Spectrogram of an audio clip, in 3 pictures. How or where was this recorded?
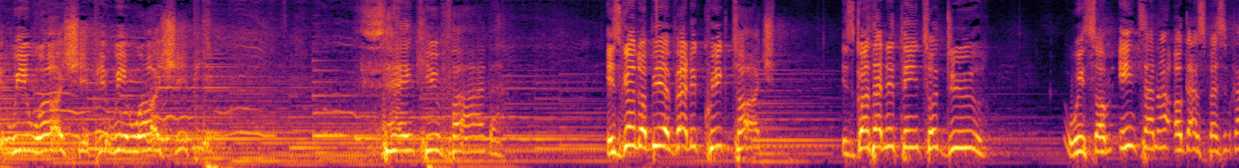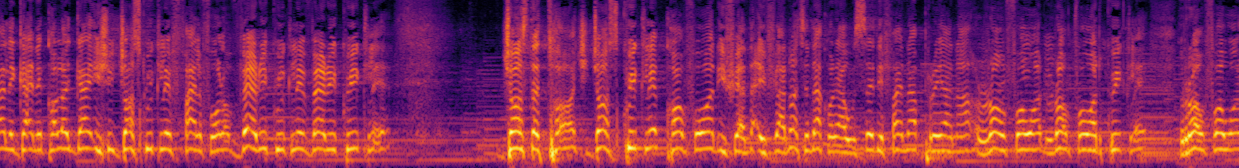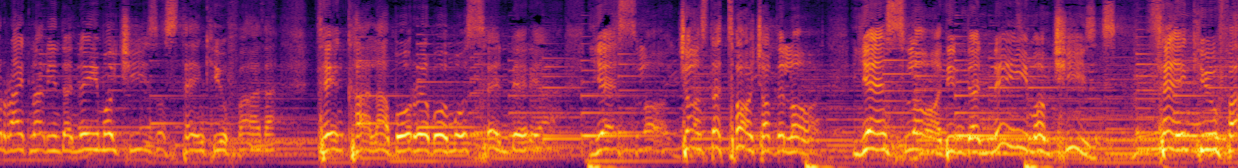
large echoing room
